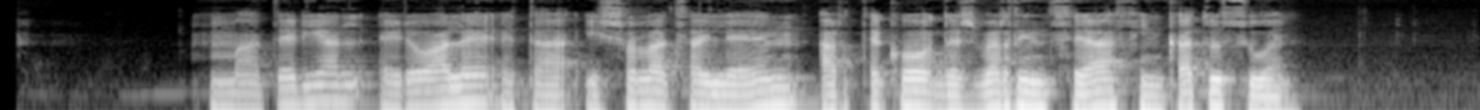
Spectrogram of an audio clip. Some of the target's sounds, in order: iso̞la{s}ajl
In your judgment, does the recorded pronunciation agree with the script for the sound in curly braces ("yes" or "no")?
no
